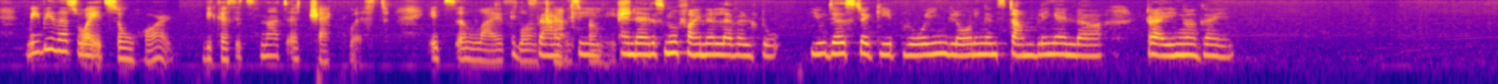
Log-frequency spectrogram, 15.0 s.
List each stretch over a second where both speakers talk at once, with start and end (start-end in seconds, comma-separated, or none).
5.2-6.4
